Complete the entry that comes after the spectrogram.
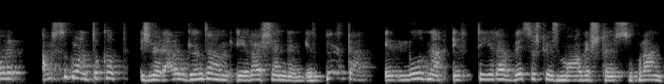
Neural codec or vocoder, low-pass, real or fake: codec, 16 kHz, 1.1 kbps, Voila-Tokenizer; 7.2 kHz; fake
